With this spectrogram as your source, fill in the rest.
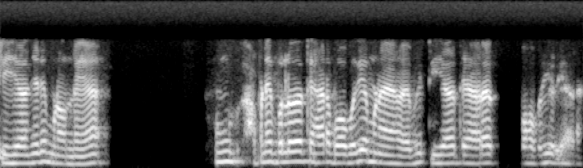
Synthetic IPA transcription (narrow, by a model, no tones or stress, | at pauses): ʈiːjãːd͡ʒeːɽeːməɽ̃aːʊneːɛː | hʊ̃aːpɽeːbəlːõːd̪aːt̪ɪjaːɾaːbɔːt̪ʋəd̪ijaːməɽaːjaːɦoːaːbiːt̪iːjãːt̪̬ɪjaːɾɛː | bɔːt̪ʋəd̪ijaːt̪ɪja̰ːɾɛː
